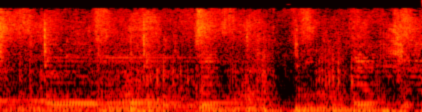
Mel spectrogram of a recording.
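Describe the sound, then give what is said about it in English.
A chair creaks and squeaks with low, drawn-out, fart-like groans, several strained tones running back to back, fairly loud, with no talking. “Sorry, in case you hear the farty noises in the background,”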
